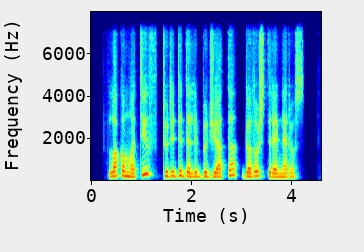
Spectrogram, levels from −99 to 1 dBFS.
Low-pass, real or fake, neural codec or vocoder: 7.2 kHz; fake; codec, 16 kHz, 0.2 kbps, FocalCodec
